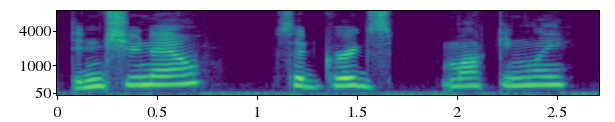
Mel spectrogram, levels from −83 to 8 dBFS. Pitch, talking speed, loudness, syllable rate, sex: 240 Hz, 135 wpm, -17 LUFS, 4.0 syllables/s, female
